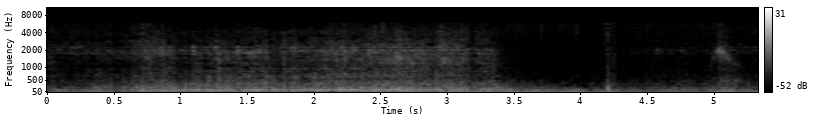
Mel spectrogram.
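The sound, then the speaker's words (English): A car engine rumbles as the vehicle backs out at midnight, then moves past and fades slightly, its low steady drone filling the scene before a brief click near the end. “By Jove, they're backing out.”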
